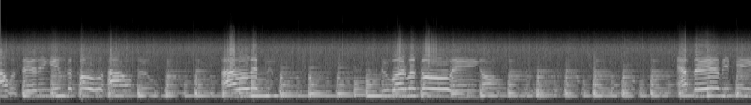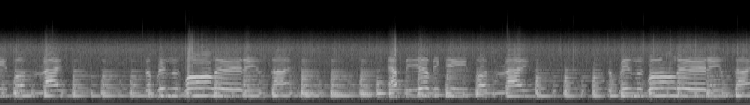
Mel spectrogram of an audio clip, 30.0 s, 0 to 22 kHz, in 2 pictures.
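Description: Country blues: a six-string banjo picking a steady accompaniment with a held low note, under a male voice singing with bent, sliding notes. The sound is narrow and thin, as on an old 78 rpm record.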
